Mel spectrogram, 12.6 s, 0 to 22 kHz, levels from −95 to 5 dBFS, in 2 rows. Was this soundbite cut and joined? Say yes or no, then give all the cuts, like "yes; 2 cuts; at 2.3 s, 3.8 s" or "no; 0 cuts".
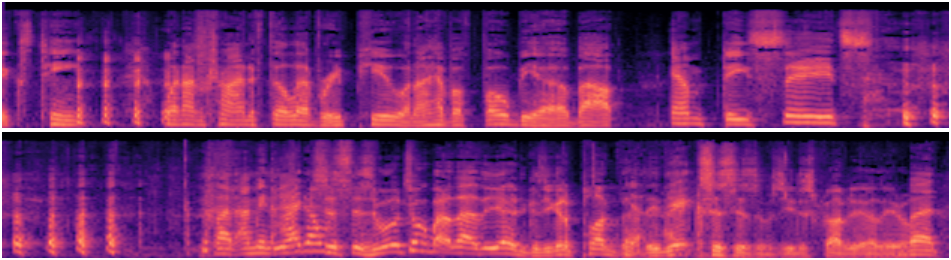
no; 0 cuts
